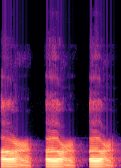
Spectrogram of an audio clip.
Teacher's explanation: huruf Ain itu tidak masuk pada huruf hidung tidak masuk pada hidung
